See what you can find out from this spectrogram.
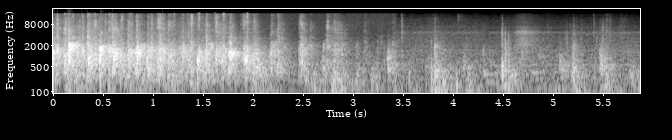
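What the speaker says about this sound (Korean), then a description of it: "박수로 환영해 주시기 바랍니다." Applause from an audience at a Chungcheongnam-do residents' autonomy association leaders' inauguration ceremony in Nonsan, welcoming the next speaker. The clapping is sustained and fairly loud, then thins out toward the end. No one speaks.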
